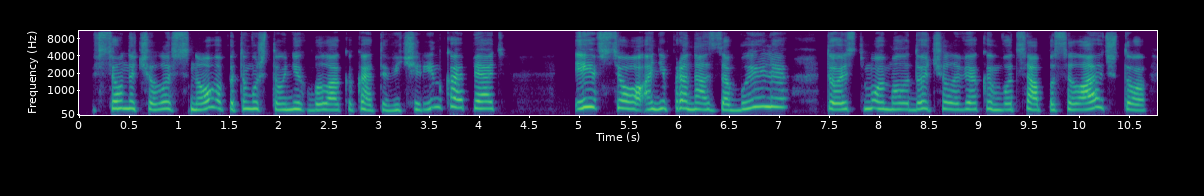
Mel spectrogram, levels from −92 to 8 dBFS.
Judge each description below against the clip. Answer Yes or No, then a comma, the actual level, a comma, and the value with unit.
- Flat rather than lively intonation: No, average, 3.1 semitones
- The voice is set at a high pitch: Yes, very high, 250 Hz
